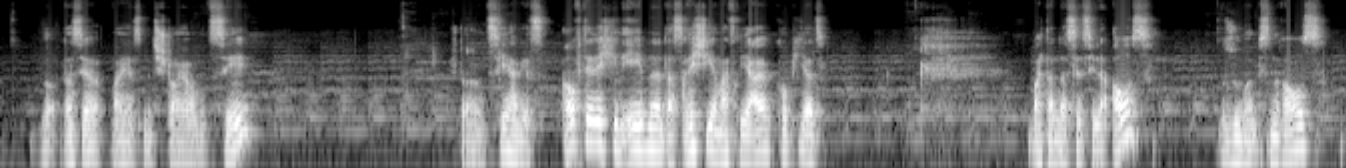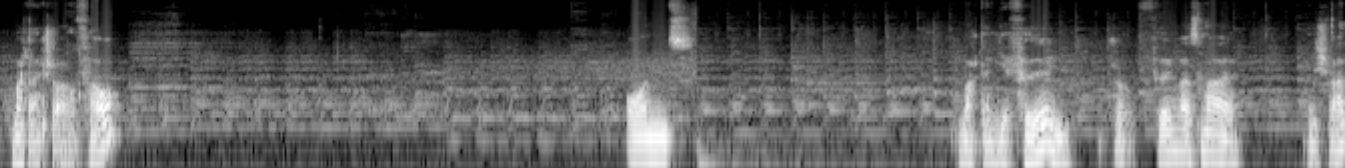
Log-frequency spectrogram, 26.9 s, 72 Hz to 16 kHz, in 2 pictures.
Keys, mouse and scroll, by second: 0.1-4.0 drag, 4.8 ctrl+c, 10.7 click, 12.2 ctrl+scroll down 2, 12.4 ctrl+middle click, 14.1 ctrl+v, 25.4 click, 26.7 click.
